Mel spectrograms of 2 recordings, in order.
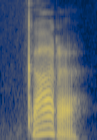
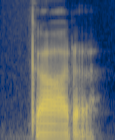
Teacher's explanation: The T with got and the T with to link together, making one sound. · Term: fast D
